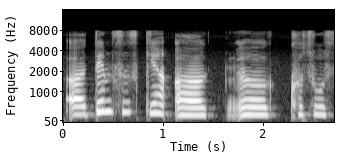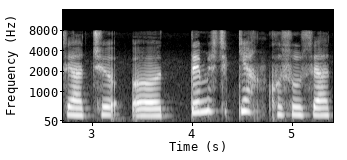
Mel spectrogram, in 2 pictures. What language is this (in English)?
Kashmiri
